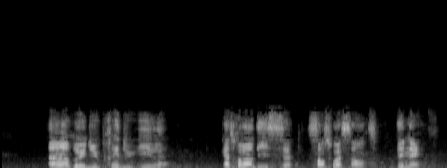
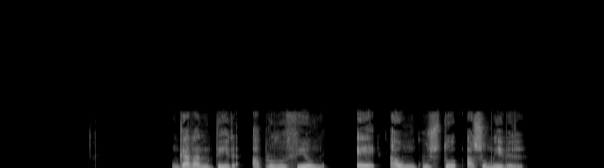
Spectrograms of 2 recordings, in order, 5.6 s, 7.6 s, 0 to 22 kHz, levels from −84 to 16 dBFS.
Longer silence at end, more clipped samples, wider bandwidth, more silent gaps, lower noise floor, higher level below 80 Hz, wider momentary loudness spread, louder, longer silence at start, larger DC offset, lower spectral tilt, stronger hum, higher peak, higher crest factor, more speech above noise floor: second, 0.35 s vs 1 s; neither; about the same, 7.8 kHz vs 7.8 kHz; second, none vs 3.08-3.15 s, 4.14-4.45 s; second, -65 dBFS vs under -90 dBFS; first, -60 dBFS vs -70 dBFS; first, 13 LU vs 10 LU; first, -18 LUFS vs -29 LUFS; second, 0.6 s vs 2.15 s; neither; second, -3 dB/octave vs -5.5 dB/octave; neither; first, -2 dBFS vs -10 dBFS; about the same, 18 dB vs 22 dB; second, 46 dB vs over 61 dB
